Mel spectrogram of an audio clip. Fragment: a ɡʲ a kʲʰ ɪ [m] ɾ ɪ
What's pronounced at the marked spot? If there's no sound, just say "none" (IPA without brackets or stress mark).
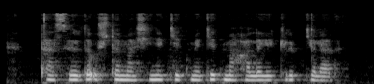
none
